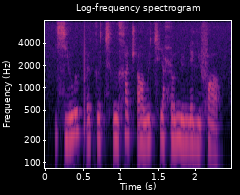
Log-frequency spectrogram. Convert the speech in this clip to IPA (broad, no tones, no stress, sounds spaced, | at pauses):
sʲ ɯ w ɯ pʼ ø k ɯ t͡sʰ ɯ x ɑ t͡ʃʼ ɑ w y t͡sʰ i ħ u n y n e lʲ ɯ f ɑ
